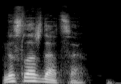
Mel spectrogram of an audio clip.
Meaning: to enjoy, to be delighted
- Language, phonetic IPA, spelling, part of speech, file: Russian, [nəsɫɐʐˈdat͡sːə], наслаждаться, verb, Ru-наслаждаться.ogg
